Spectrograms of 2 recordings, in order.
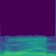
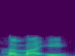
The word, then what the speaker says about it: Hawaii: Okay, first of all, my wife's Samoan, and she's not Hawaiian, but they say it Hawaii. Hawaii. Anyhow. They don't have the V in there.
